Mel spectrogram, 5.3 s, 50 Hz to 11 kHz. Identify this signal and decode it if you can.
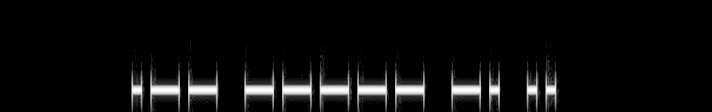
Morse code, heard as a keyed tone, about 17 wpm, 700 Hz. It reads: W0NI
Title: USA Call Signs - 4 Characters - 17wpm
